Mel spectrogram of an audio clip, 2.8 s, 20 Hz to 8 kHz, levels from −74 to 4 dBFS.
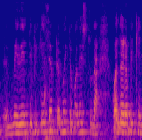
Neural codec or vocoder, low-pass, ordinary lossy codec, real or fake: none; none; none; real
